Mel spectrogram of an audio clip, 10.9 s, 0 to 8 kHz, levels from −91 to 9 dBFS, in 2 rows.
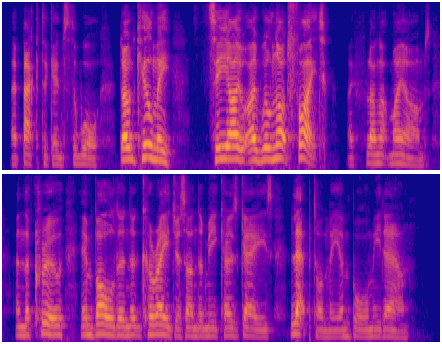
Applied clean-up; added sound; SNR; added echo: none; none; none; none.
